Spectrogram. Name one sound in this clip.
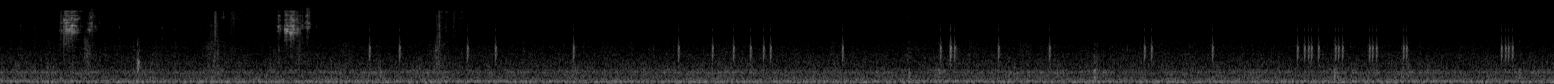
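Soft menu clicks tick quickly again and again.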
